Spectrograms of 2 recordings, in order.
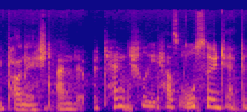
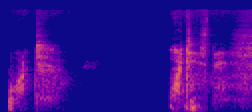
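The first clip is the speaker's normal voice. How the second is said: whispered confusion; 10 dB quieter than usual. Retold or imitated. Confused at the recording device.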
